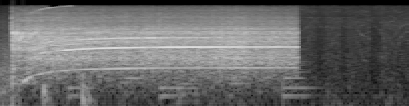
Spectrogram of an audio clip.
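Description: Angle grinder spinning up with a rising whine, then running at a steady high pitch as its disc cuts into a steel seat bracket. It cuts off abruptly about three seconds in.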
